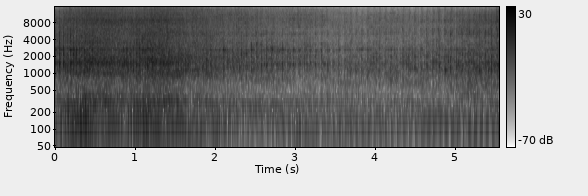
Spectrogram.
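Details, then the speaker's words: 150cc scooter engine knocking near the generator side at idle: a steady knock at about four beats a second, keeping time with the engine. "короче стучи двигатель районе генератора сейчас я заведу"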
